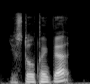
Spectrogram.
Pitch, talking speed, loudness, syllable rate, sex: 120 Hz, 265 wpm, -16 LUFS, 6.4 syllables/s, male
